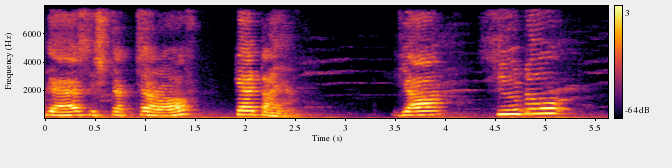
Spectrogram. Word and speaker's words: pseudo: structure of Katay or pseudo do p is silent, pseudo active electronic confine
